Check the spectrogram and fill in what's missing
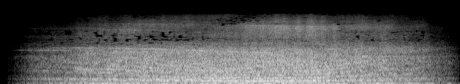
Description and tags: SOROLL D'UN AVIÓ
Noise of an airplane in delta of Llobregat. Recorded with a Zoom H1 recorder.
Deltasona, Llobregat, airplane, airport, el-prat, field-recording, noise, plane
